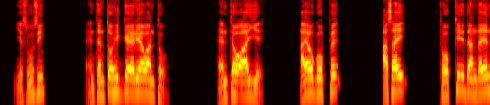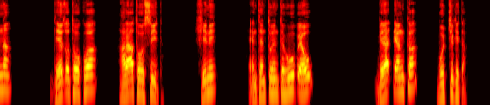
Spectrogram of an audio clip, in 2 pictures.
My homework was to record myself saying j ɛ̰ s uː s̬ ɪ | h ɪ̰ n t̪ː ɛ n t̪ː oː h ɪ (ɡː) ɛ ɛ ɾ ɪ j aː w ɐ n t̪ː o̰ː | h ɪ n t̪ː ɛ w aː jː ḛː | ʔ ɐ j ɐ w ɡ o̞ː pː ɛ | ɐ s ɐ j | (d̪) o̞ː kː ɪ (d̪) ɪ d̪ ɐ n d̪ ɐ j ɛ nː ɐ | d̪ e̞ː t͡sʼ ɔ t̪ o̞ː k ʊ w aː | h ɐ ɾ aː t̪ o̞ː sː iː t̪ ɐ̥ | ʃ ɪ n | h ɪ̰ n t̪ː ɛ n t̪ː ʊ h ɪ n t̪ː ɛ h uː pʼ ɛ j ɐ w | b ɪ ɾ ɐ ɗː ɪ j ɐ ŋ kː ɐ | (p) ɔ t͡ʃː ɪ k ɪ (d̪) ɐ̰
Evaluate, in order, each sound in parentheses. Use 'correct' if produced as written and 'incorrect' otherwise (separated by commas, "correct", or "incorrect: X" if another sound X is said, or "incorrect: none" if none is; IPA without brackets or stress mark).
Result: correct, incorrect: t̪, correct, incorrect: b, incorrect: t̪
